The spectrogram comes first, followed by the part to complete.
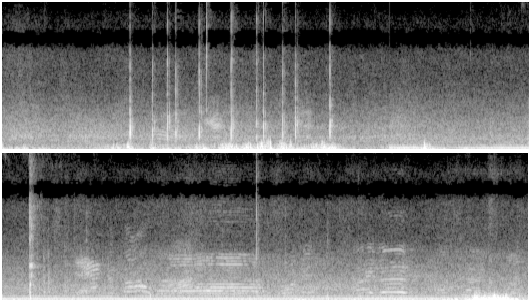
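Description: Open-air club cricket ground: a single sharp crack of bat on ball about five and a half seconds in, with faint distant voices of players calling. A steady low hum sets in about four seconds in and holds.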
